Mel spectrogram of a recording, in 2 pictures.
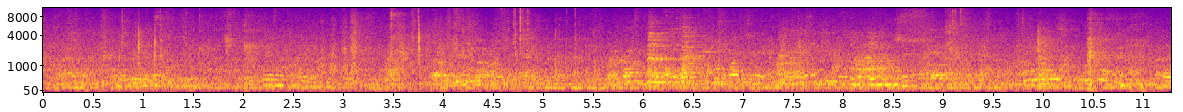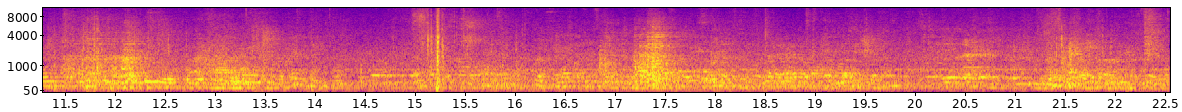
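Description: Several men and women talk in a murmur around the room.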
